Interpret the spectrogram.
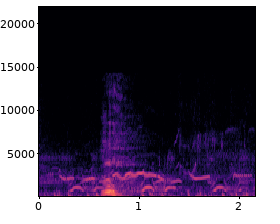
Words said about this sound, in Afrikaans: Gaan deur die zebras af voor die lot van hulle wegkom. Ja, ja, gaan hulle. Nou is dit neusie verby. Ons gaan hulle nooit gevang kry nie.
